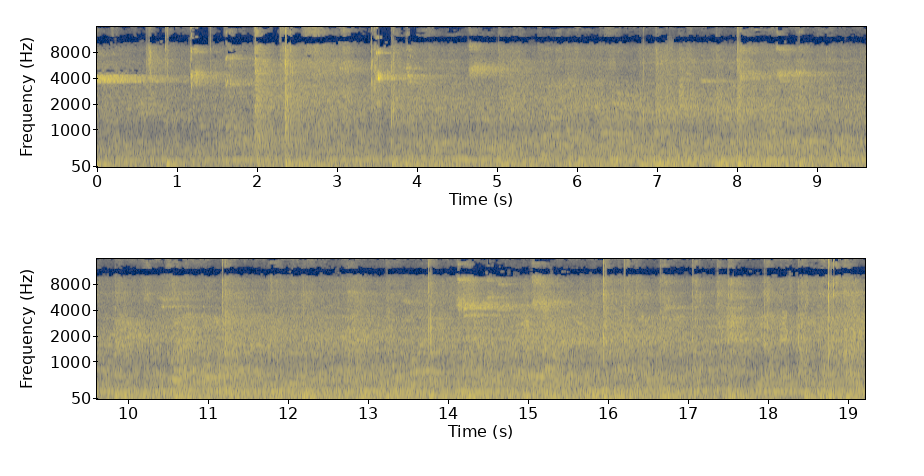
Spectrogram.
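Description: Young players chatter and call out in an echoing gym.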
